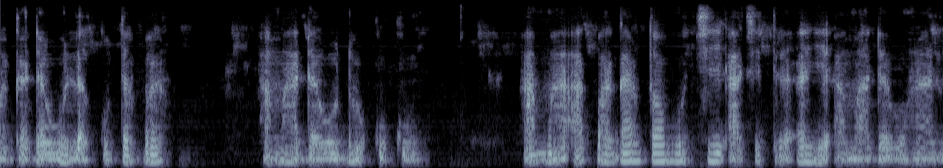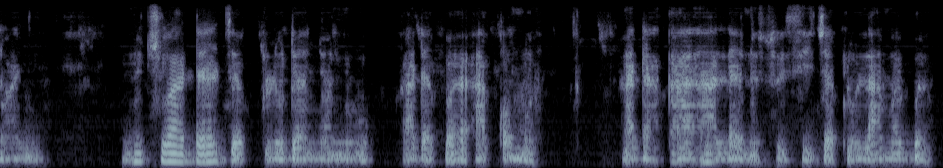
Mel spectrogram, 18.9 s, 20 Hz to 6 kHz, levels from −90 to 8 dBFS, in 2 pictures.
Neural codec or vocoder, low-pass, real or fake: vocoder, 22.05 kHz, 80 mel bands, HiFi-GAN; 5.4 kHz; fake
